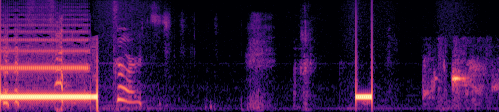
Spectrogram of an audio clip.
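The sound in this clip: Ringback tone on an outgoing telephone call: a long, steady electronic tone, then faint voice-like sounds, and after a gap a short second tone, followed by quiet speech.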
